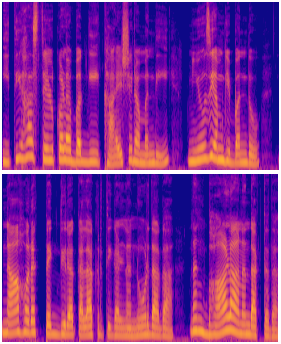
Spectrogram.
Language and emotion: Kannada, happy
